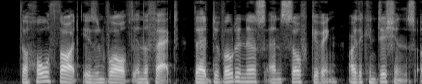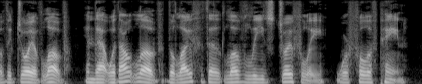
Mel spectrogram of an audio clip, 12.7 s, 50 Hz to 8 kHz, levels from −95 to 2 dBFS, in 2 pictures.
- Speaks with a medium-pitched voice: No, low, 120 Hz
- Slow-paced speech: No, average, 170 wpm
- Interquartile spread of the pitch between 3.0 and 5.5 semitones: No, narrow, 2.4 semitones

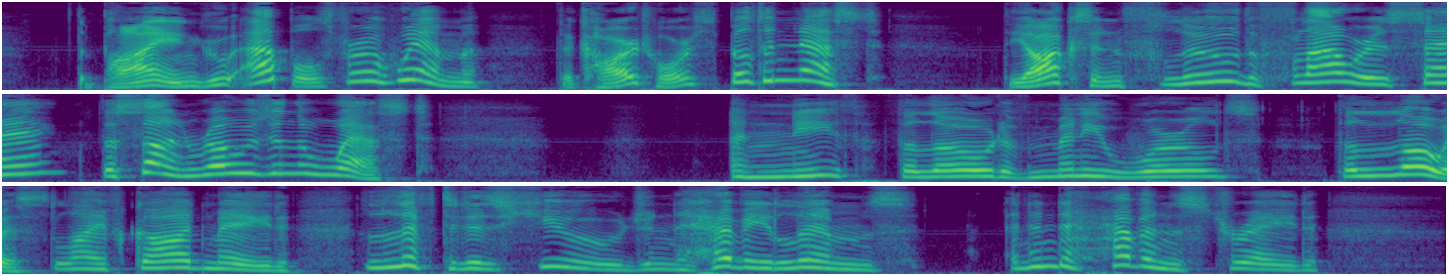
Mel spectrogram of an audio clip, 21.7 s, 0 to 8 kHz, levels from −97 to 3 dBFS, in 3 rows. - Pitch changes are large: Yes, wide, 6.4 semitones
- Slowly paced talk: Yes, slow, 130 wpm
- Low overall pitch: No, high, 210 Hz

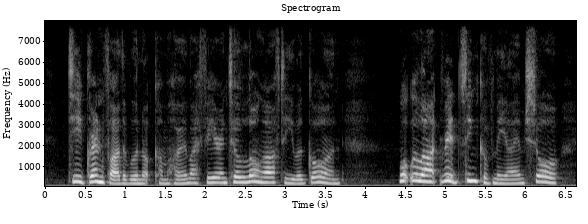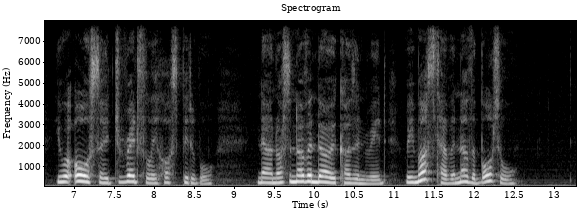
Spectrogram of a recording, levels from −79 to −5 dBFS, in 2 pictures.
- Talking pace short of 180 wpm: No, average, 185 wpm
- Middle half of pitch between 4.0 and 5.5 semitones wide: Yes, average, 5.1 semitones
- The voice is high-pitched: Yes, high, 235 Hz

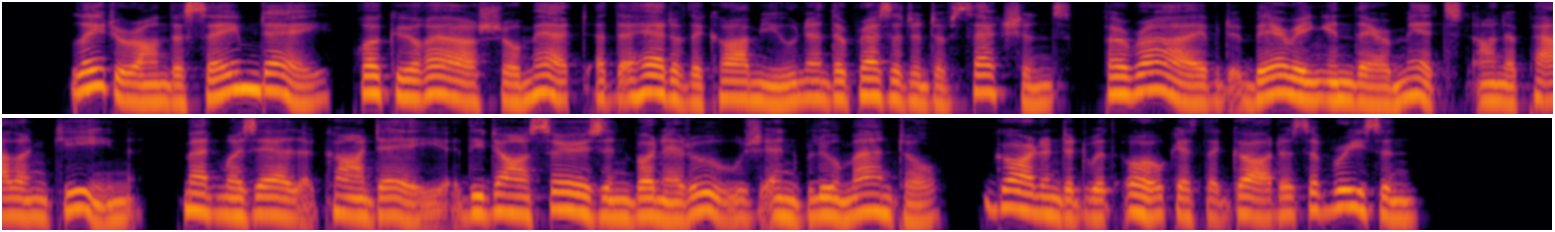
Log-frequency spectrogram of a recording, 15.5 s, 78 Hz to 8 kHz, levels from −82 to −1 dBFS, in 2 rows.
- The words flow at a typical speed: Yes, average, 175 wpm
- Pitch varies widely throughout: No, average, 4.2 semitones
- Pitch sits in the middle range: Yes, medium, 150 Hz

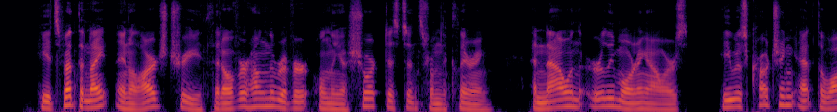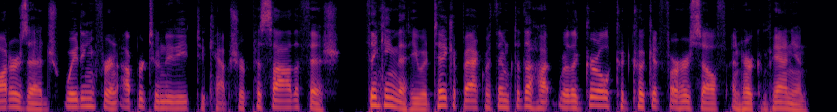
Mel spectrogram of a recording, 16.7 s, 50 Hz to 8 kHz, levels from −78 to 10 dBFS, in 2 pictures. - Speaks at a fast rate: Yes, fast, 235 wpm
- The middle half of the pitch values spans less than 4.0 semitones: No, average, 5.0 semitones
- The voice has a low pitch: Yes, low, 130 Hz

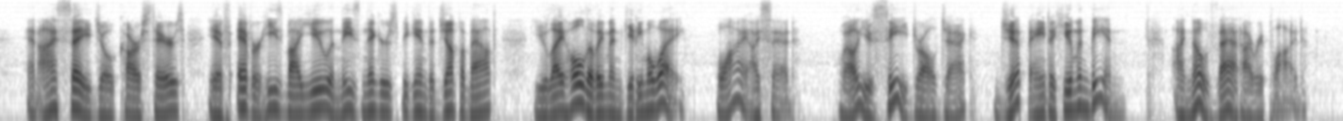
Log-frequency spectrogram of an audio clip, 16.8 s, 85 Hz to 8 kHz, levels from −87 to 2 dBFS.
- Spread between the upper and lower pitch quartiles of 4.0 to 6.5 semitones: Yes, average, 4.6 semitones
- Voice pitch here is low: Yes, low, 110 Hz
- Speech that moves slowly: No, average, 155 wpm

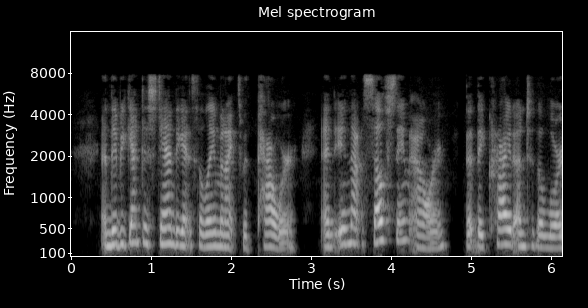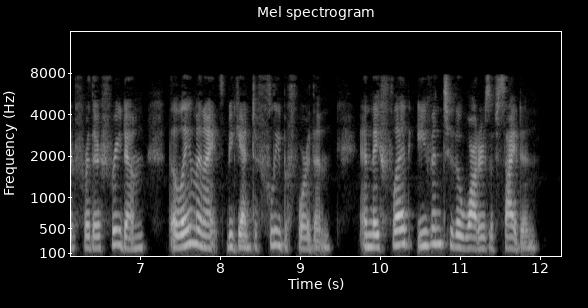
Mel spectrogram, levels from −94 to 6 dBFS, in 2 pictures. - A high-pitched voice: Yes, high, 215 Hz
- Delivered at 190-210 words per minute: Yes, average, 200 wpm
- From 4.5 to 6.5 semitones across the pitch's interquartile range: No, average, 3.7 semitones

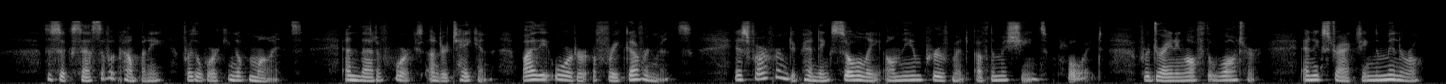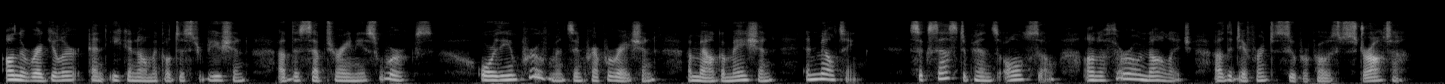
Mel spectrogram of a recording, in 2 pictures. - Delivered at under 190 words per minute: Yes, average, 150 wpm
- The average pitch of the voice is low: No, high, 195 Hz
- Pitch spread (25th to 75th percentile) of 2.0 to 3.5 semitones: Yes, average, 3.2 semitones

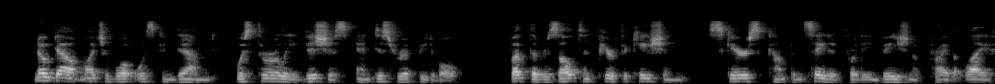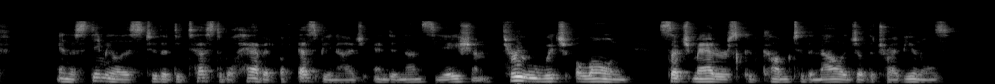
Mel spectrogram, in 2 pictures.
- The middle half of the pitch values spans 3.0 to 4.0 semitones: Yes, average, 3.7 semitones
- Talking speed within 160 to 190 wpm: No, average, 150 wpm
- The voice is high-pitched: No, low, 125 Hz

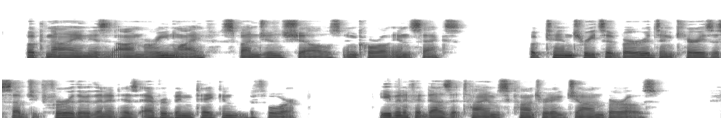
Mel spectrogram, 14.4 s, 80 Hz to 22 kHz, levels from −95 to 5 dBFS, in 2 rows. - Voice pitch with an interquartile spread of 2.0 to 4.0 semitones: Yes, average, 2.8 semitones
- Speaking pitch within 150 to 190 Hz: No, very low, 95 Hz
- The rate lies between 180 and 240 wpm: No, average, 155 wpm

